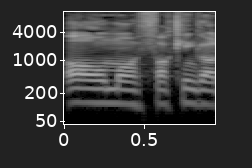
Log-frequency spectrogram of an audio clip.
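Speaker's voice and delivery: put-on panicking outburst. Retelling sitting there while the nurses went in to look: imitating own past panicking. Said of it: "like panicking".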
